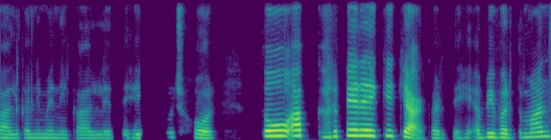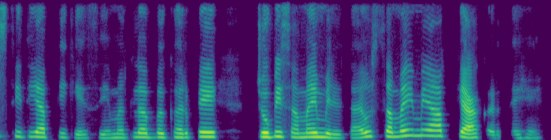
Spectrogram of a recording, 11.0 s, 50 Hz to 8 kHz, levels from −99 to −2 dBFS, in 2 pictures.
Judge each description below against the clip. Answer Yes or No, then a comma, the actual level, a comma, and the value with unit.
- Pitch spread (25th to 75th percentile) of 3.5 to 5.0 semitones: Yes, average, 4.7 semitones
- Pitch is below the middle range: No, high, 230 Hz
